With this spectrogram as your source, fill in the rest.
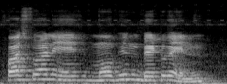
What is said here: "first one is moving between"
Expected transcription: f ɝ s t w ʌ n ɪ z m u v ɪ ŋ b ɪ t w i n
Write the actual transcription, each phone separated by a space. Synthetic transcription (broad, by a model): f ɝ s t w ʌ n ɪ m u b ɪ ŋ b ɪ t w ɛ n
